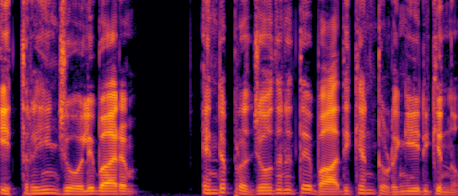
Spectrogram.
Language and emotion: Malayalam, sad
